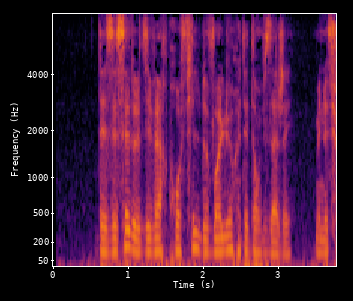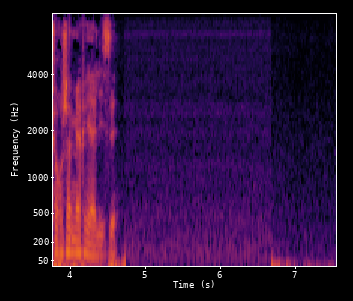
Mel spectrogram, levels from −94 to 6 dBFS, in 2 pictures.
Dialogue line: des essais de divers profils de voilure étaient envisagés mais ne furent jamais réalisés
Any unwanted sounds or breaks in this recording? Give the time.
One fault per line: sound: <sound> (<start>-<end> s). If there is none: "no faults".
no faults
